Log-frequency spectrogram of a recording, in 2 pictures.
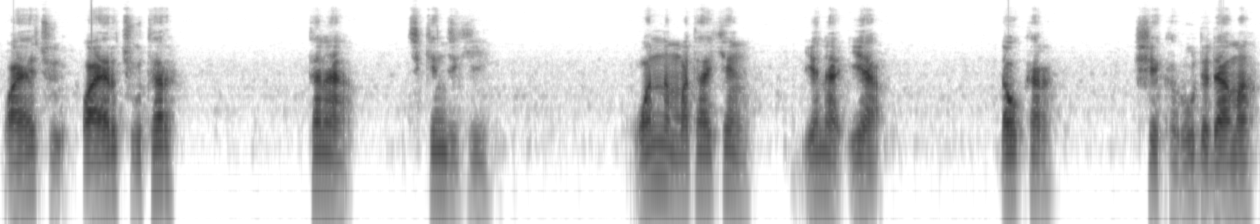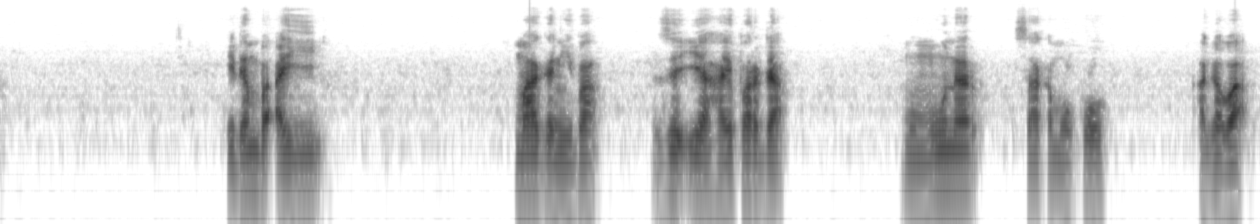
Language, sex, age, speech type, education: Hausa, male, 46-60, spontaneous, tertiary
